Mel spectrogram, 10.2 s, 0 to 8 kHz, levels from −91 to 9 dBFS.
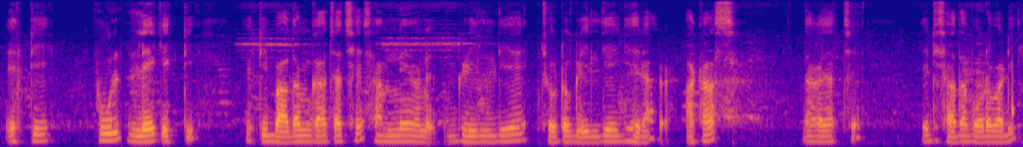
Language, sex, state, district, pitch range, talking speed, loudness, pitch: Bengali, male, West Bengal, Kolkata, 115-130 Hz, 130 wpm, -23 LUFS, 120 Hz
